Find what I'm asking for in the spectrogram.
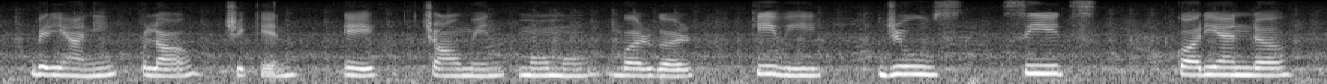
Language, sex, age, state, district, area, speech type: Urdu, female, 18-30, West Bengal, Kolkata, urban, spontaneous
